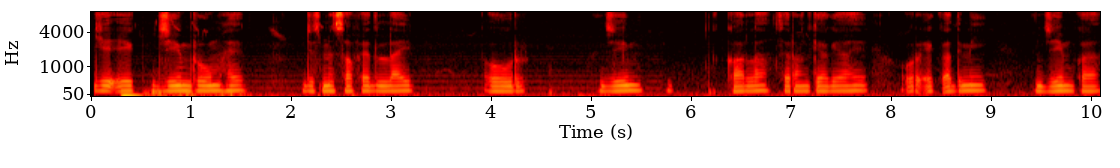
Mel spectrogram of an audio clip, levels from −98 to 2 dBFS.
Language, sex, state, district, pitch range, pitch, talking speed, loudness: Hindi, male, Bihar, Purnia, 125-135 Hz, 130 Hz, 125 wpm, -46 LUFS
